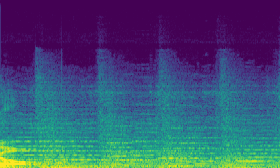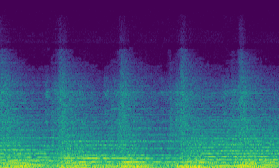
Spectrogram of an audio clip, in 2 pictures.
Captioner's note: audience cheering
